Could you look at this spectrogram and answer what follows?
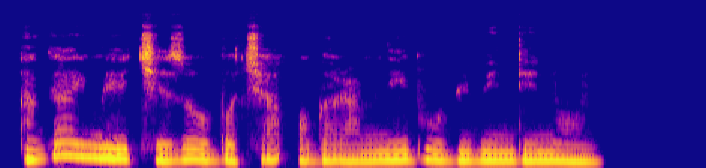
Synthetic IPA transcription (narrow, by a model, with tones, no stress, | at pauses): a˨ɡa˦i˦me˦t͡ʃe˨zɔ˦˨bɔ˨t͡ʃa˦ɔ˨ɡa˨ɾa˨m̩˦ni˦bu˦o˦bi˦bi˦n̩˦dɪ˦no˦˨ɲʊ˨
